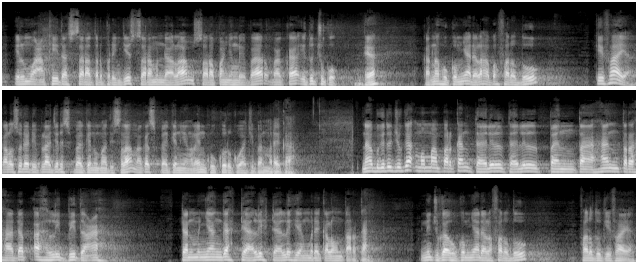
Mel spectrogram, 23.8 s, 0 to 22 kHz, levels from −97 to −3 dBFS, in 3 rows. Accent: native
